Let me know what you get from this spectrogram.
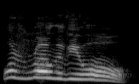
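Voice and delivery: high, furious yell, attempted Northern English; angry Northern accent. Captain looks up at his attacker, angry shouting. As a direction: shout it slowly, outraged, in a rough attempt at Northern. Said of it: "I can't do angry Northern accent".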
